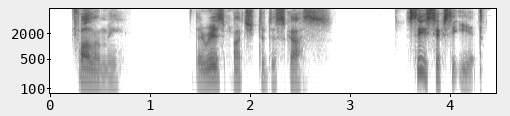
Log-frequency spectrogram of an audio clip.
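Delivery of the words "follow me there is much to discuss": soft, gentle, calming, soothing voice. Reading a character's line aloud from an adventure book, in a soft, soothing voice. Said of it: "She tells you in a soft, soothing voice".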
